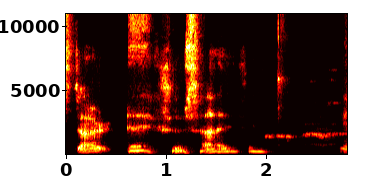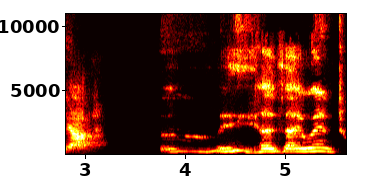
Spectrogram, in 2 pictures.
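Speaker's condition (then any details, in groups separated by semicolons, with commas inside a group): Parkinson's disease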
